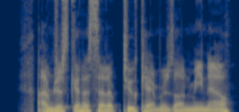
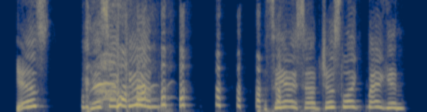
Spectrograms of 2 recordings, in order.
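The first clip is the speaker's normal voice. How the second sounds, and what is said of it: Imitated girl voice. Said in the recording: “Can you make a girl voice? ... Oh, that's a fantastic impersonation.”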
